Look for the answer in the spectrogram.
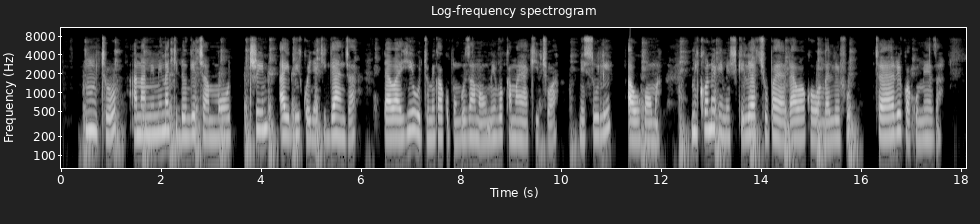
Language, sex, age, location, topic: Swahili, female, 18-24, Kisumu, health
